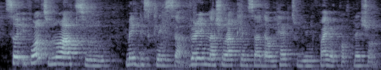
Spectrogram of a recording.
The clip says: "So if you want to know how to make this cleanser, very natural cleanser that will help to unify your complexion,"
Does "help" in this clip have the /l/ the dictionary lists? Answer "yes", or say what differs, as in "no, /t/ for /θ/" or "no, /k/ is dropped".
yes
